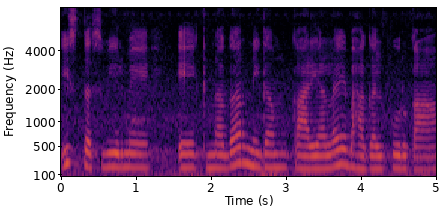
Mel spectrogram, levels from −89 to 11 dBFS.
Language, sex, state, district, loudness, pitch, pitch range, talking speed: Hindi, female, Bihar, Bhagalpur, -38 LUFS, 185 Hz, 175-195 Hz, 120 wpm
